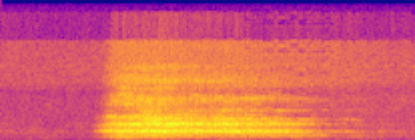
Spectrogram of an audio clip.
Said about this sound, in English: Really try and maintain your ujjayi breath.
